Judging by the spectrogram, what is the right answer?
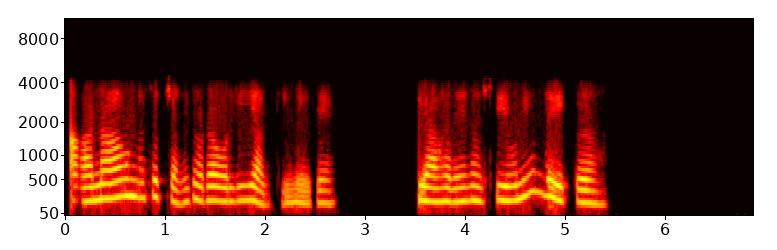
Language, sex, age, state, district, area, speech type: Dogri, female, 45-60, Jammu and Kashmir, Samba, rural, conversation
